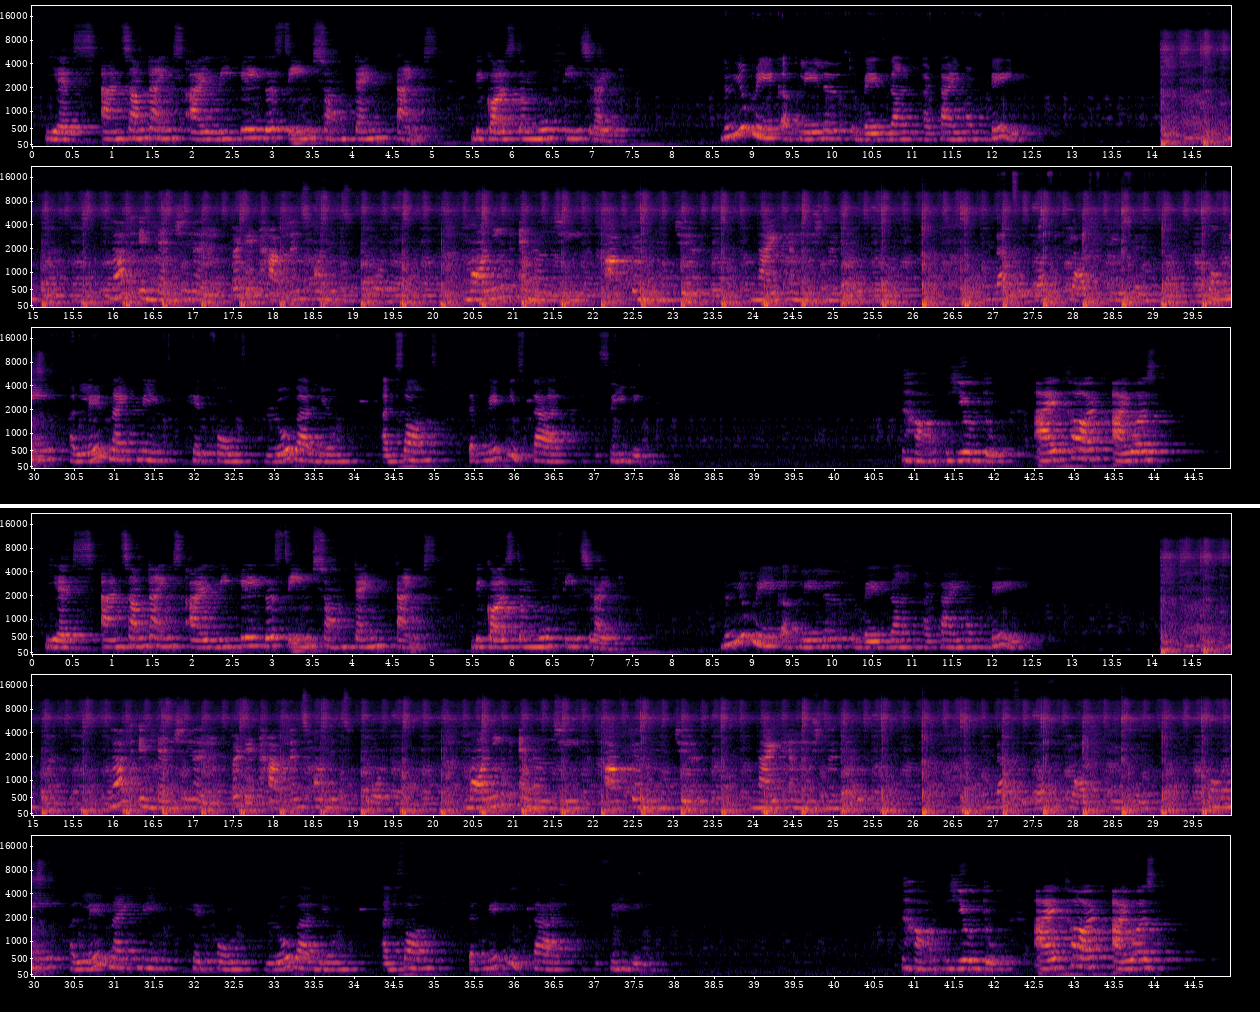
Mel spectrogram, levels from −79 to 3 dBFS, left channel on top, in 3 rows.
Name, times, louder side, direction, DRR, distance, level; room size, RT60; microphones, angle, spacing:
voice 1, 0.2-4.9 5.5-7.2 15.9-19.5 20.1-23.4 23.9-25.7 40.8-42.1 42.5-44.1, equal, 15° right, 2 dB, 5.4 m, -33 dB
voice 2, 8.6-12.4 27.0-29.0 29.7-31.7 32.0-32.6 32.9-33.9 34.4-35.0 35.4-36.6 37.2-37.8, left 2 dB, 75° left, 4 dB, 2.8 m, -36 dB
sound 1, 14.1-30.1, left 1 dB, 5° left, 4.6 m, -34 dB
26.0 x 13.0 x 8.9 m, 1.0 s
head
